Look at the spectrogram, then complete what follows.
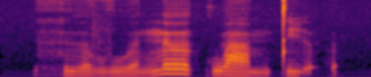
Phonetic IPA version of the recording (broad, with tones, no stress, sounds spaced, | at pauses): h ɨ̤˨˩ ə̯ v ṳ˨˩ ə̯ n əː˧ k w a̤˨˩ m t̪ ḭ˧˨ ə̯ ʔ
